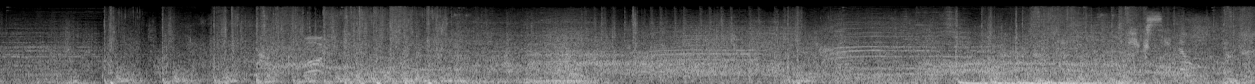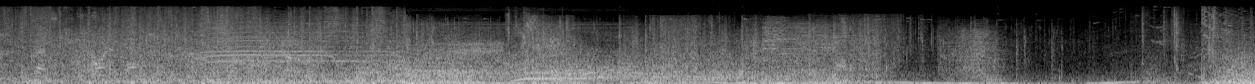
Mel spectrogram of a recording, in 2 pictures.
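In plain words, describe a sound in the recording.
Rapid gunfire bursts out in loud, repeated shots.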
